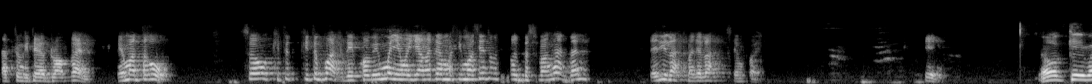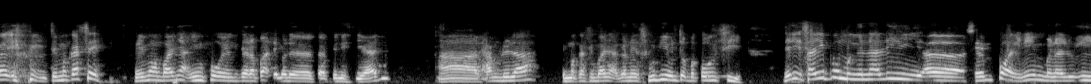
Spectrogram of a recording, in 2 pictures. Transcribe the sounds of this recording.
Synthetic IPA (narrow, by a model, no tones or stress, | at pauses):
kat̪ʊŋkit̪ədɾuap̚ɡan | memãŋt̪əɾʊʔ | sokit̪kit̪əbuat̪̚daikɔʔmemənjaŋjaŋadamasimasɪt̪ut̪ʊsbəsəmaŋat̪̚dan | d͡ʒadilahmad͡ʒalahsampaj | oke | okebaɪʔ̚t̪ɾimakasɪh | mẽmãŋbaɲakimfojaŋkit̪aɾapat̪̚daipadakapənist̪ian | əalhamdulilah | t̪ɾimakasɪhbaɲakːɾanəsudiunt̪ʊk̚bərkonsi | d͡ʒadisajap̬ʊnmə̃ŋənaliəsɛmpajnimə̃lalui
